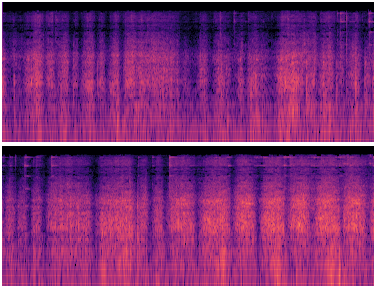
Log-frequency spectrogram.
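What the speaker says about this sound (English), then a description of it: "you're going to want to take your scraping tool." A scraping tool rubs back and forth across transfer tape on a domino, making steady, close, raspy strokes in an uneven rhythm with no talking.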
